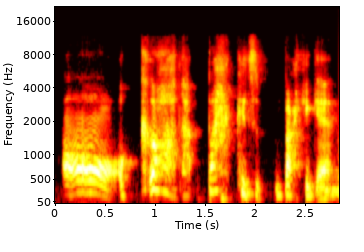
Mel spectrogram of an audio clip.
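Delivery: mock groan of returning pain; dismayed groan. Acts performer whose pain returns.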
